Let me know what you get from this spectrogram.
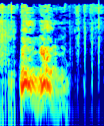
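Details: Rottweiler; bark; aggression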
